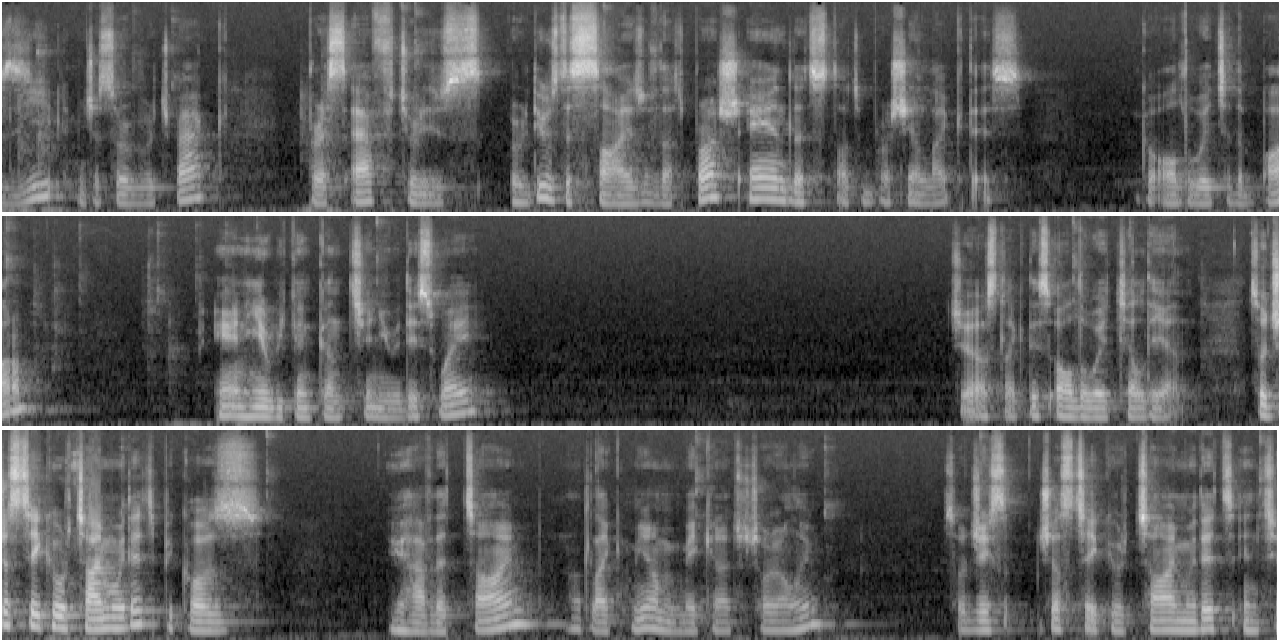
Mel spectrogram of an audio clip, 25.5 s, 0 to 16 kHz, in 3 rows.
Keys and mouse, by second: 0.4 ctrl+z, 0.9 click, 2.0 f, 2.7 click, 4.0 click, 11.1 click, 18.8 click, 23.5 click.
